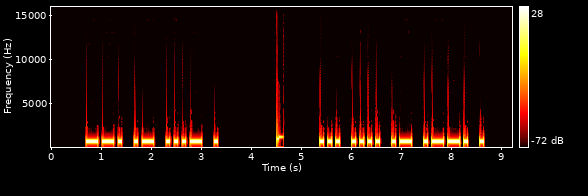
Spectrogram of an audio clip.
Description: Morse code, heard as a keyed tone, about 15 wpm, 700 Hz. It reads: GAVE SHAPE
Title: Sentences from Top 500 Words - New Word Drill - 15wpm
